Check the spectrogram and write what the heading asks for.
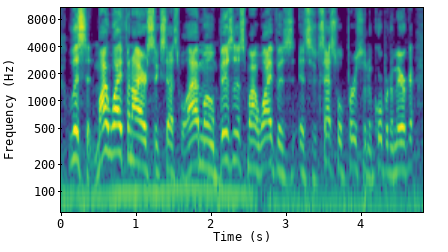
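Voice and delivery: ordinary talk, nothing marked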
